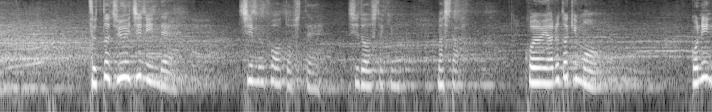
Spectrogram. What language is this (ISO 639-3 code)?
jpn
